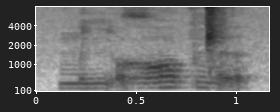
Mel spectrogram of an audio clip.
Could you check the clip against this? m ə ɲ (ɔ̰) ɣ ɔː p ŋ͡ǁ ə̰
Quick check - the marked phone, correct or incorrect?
correct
